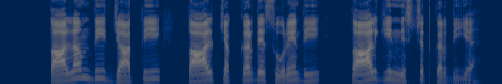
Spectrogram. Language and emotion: Dogri, neutral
